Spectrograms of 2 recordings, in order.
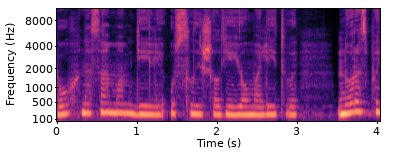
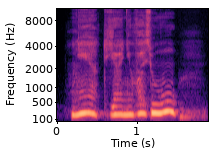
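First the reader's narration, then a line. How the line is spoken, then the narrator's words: Frightened. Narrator (Russian): испуганно отстранилась Катя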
